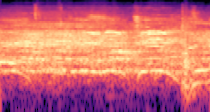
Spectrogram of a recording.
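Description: A wrestling crowd at an indie show in Hialeah, Florida, roars and cheers loudly and continuously, with a voice calling over the din and scattered whoops.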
